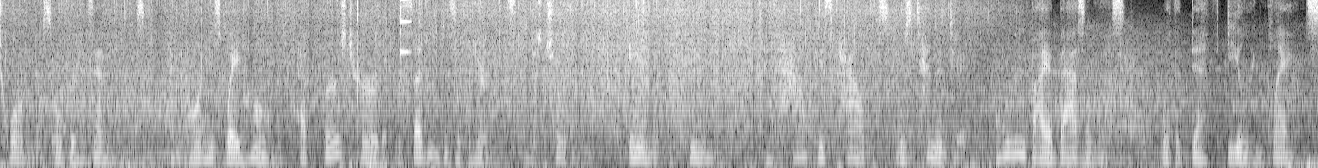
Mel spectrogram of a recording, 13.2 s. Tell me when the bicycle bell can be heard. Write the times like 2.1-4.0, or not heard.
3.5-4.2.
